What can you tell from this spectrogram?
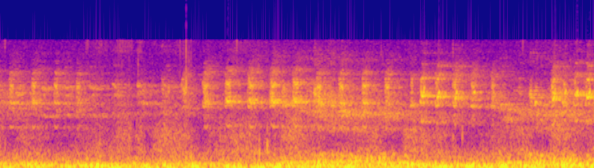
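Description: Wild turkeys approaching during a live hunt gobble repeatedly and loudly, their rattling calls overlapping in bursts throughout, over a steady outdoor background rumble with no talking.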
